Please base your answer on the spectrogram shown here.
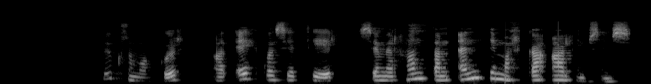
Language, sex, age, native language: Icelandic, female, 40-49, Icelandic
